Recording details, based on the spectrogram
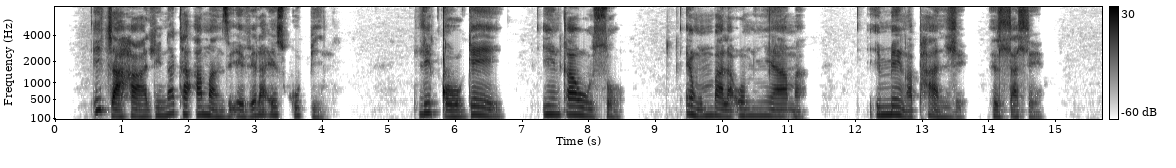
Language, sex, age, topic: North Ndebele, male, 36-49, health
